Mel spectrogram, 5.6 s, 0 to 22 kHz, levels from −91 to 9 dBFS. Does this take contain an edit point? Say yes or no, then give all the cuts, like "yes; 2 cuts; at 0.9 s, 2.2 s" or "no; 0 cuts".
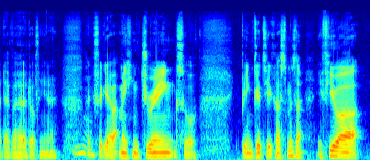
yes; 1 cut; at 3.5 s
